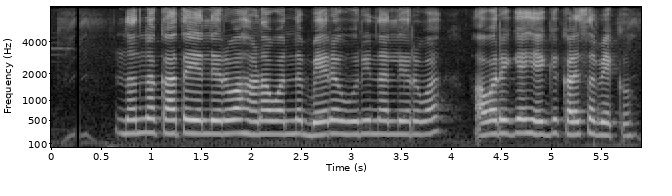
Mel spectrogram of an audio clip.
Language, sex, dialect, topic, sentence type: Kannada, female, Central, banking, question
